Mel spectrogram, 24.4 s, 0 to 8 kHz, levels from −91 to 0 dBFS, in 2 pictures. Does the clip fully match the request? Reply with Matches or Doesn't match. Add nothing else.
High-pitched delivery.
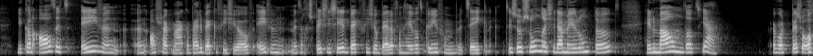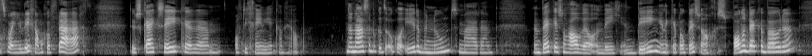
Matches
